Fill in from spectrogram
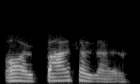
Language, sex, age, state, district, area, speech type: Goan Konkani, male, 18-30, Goa, Salcete, urban, conversation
